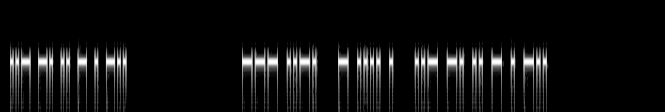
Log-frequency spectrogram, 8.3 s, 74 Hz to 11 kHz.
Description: Morse code, heard as a keyed tone, about 34 wpm, 700 Hz. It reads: UNITED OF THE UNITED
